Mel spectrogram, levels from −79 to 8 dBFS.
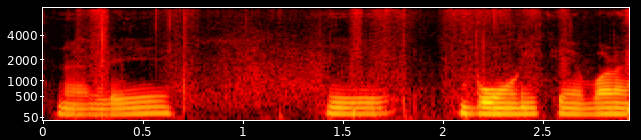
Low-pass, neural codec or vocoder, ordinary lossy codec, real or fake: none; none; none; real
